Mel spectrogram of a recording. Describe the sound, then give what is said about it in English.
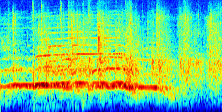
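An audience at Encounter applauds a family with a steady patter of many hands clapping, fairly loud and even throughout, easing slightly at the end, with a sustained tone riding over it before dipping away. “Not that many people clap, so I don't know.”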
